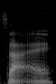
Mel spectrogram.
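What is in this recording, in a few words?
"zai" Mandarin Chinese pinyin voice, third tone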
